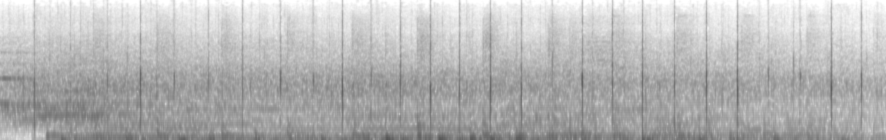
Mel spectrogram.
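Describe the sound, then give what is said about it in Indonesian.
An audience applauds for Yunarto Wijaya, clapping together in a steady, quick rhythm of sharp claps over a dense crowd wash, with low sustained tones humming underneath throughout. “Kita kasih tepuk tangan untuk Yunarto Wijaya.”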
